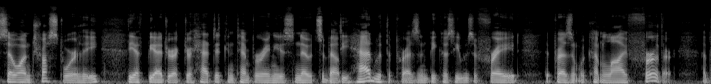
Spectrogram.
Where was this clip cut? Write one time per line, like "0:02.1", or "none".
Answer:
0:01.3
0:02.2
0:03.4
0:06.0

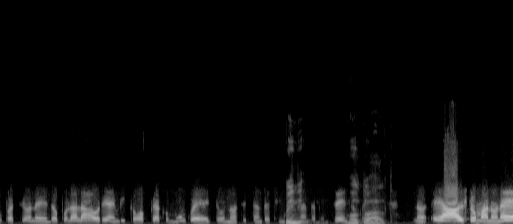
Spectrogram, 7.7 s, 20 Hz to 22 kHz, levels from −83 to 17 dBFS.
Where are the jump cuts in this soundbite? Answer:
none

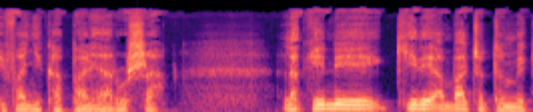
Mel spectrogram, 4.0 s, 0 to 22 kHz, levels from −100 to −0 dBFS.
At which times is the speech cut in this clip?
none

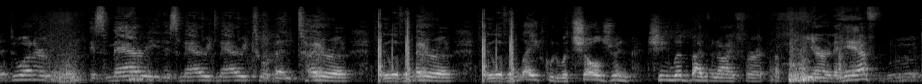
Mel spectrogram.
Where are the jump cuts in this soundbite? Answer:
0:02.1
0:04.2
0:07.1

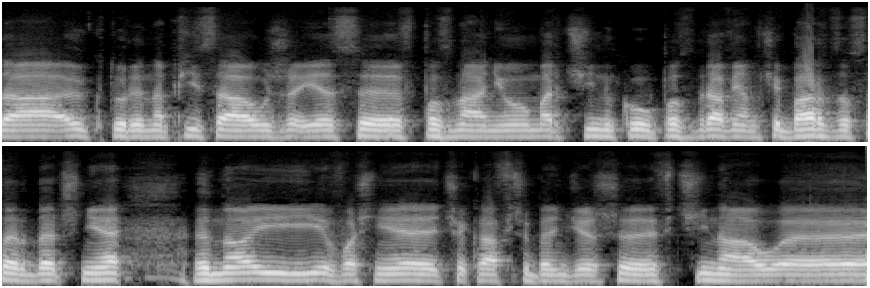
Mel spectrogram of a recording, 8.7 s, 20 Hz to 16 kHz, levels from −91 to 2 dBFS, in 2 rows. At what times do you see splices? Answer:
0:06.9

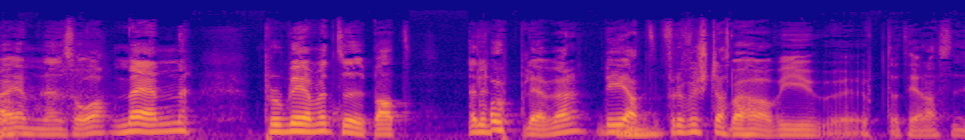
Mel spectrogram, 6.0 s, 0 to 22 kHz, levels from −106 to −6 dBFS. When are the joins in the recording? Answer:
0:02.1
0:03.1
0:04.5

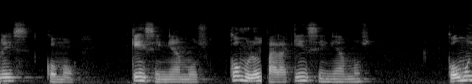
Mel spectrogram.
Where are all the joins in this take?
0:02.6

